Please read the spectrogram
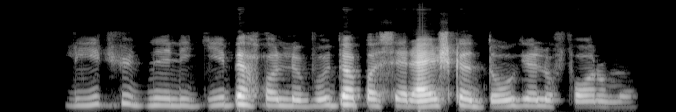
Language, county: Lithuanian, Kaunas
